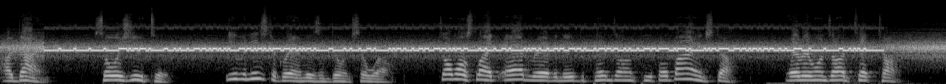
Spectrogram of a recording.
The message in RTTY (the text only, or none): CQ DX DE SV7SQL SV7SQL K CQ TEST DL9CF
